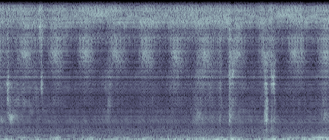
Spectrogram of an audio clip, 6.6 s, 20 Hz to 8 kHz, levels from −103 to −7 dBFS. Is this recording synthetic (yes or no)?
yes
